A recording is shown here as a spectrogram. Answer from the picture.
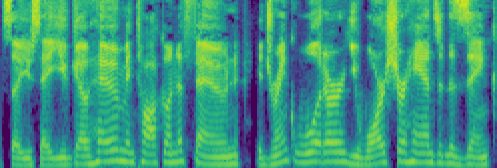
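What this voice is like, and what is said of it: Put-on Baltimore accent. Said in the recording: “I can turn on my Baltimore accent if I want to”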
